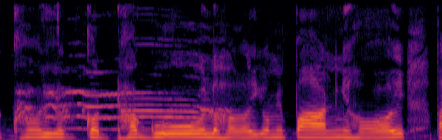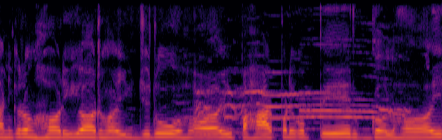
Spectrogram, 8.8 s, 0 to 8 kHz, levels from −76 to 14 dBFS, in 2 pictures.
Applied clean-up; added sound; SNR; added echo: none; Chicken, rooster; 11 dB; none.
